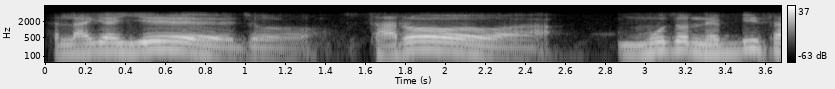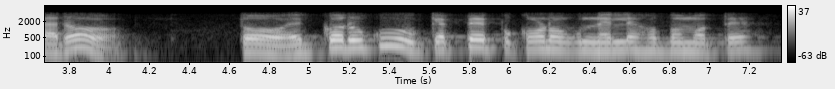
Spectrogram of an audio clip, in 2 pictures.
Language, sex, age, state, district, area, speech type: Odia, male, 18-30, Odisha, Kandhamal, rural, conversation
